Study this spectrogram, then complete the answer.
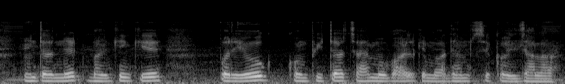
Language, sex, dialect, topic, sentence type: Bhojpuri, male, Southern / Standard, banking, statement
